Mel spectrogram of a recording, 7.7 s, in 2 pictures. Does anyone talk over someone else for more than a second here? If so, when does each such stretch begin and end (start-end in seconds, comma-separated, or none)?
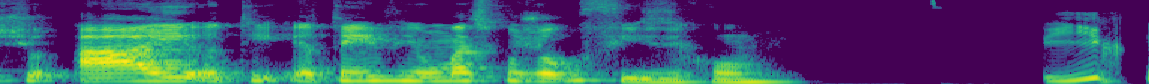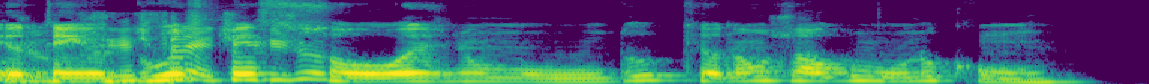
3.8-5.0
